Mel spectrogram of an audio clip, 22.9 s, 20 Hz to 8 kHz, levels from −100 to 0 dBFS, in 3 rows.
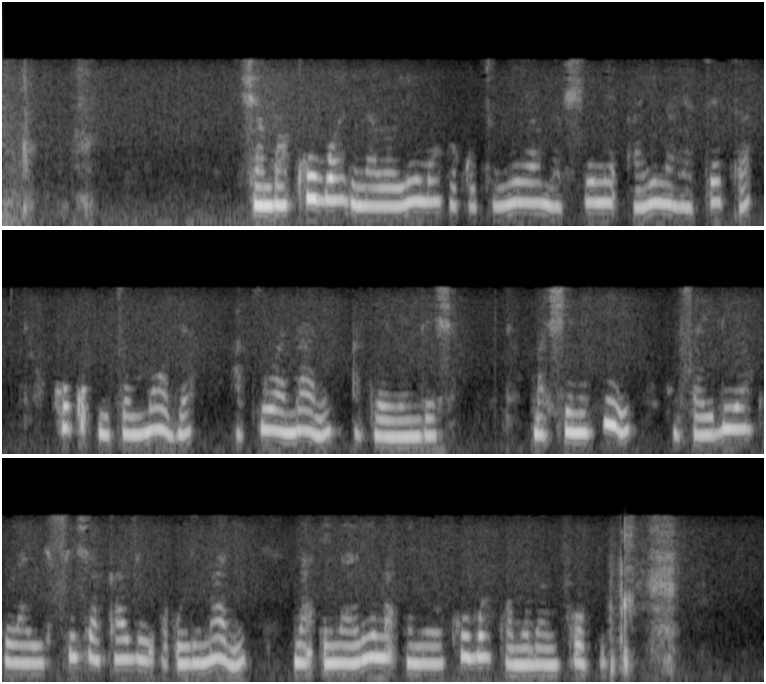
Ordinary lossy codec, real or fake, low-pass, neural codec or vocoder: AAC, 16 kbps; real; 7.2 kHz; none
